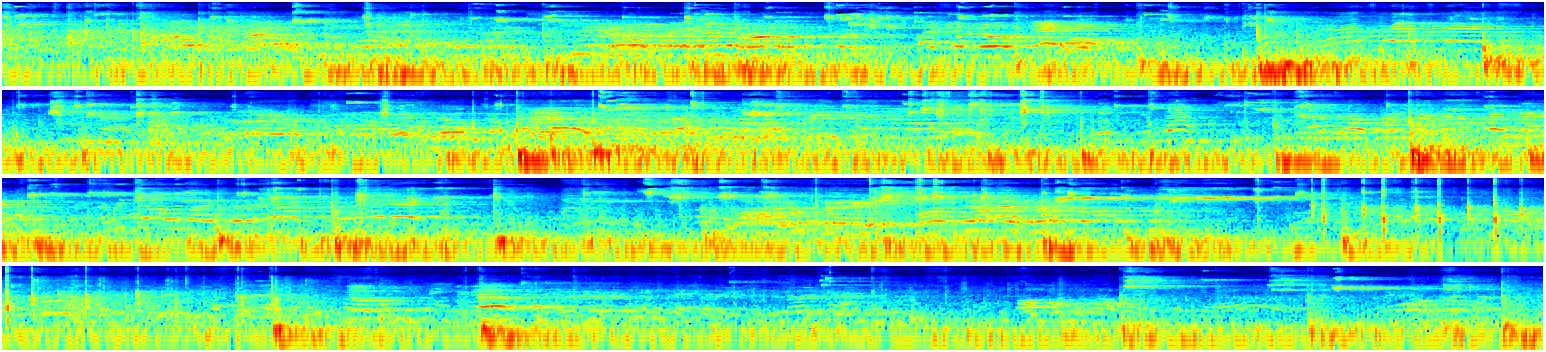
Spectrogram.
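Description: Basketball being dribbled on a hardwood gym floor during play, with players' voices calling out across the court.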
